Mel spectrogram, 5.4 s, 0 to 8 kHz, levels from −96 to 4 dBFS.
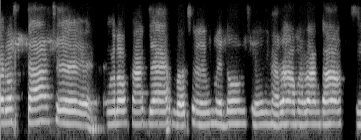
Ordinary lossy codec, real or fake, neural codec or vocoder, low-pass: Opus, 24 kbps; fake; codec, 16 kHz, 2 kbps, X-Codec, HuBERT features, trained on general audio; 7.2 kHz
